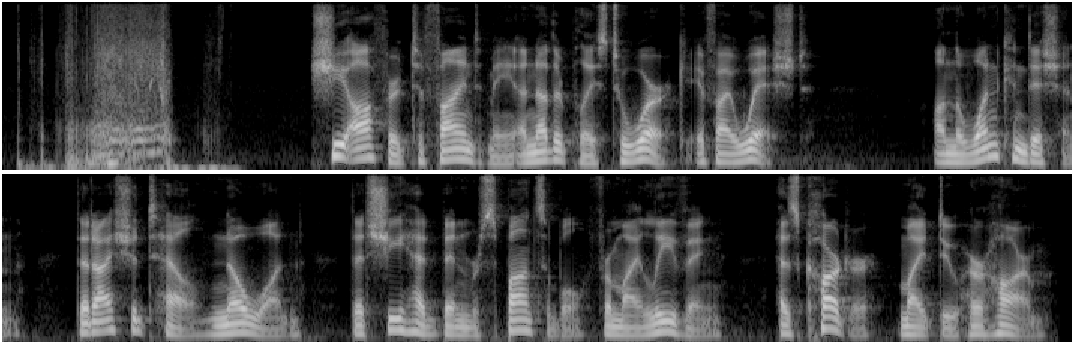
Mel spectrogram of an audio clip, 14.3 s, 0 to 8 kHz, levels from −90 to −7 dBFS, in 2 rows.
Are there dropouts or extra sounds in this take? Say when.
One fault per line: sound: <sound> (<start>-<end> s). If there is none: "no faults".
sound: squeak (0.1-1.6 s)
